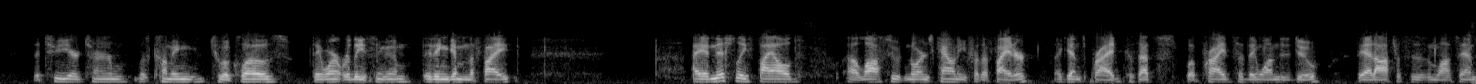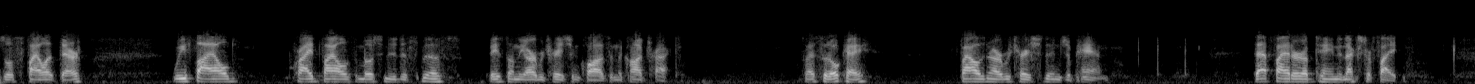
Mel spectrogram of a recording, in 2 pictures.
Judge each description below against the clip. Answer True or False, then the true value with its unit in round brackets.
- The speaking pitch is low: True (125 Hz)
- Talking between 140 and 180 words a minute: True (165 wpm)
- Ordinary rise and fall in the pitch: False (1.6 semitones)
